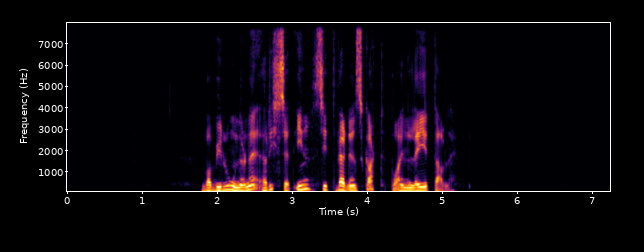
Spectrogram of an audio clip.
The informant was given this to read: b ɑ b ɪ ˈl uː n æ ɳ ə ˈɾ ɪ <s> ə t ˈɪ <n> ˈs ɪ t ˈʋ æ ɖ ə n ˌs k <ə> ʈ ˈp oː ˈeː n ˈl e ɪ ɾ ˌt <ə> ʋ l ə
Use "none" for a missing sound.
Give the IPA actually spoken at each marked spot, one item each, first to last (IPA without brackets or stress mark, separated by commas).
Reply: s, n, ɑ, ɑ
